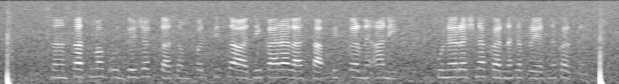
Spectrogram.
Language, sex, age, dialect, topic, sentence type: Marathi, female, 18-24, Northern Konkan, banking, statement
